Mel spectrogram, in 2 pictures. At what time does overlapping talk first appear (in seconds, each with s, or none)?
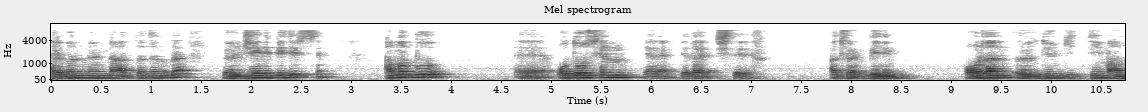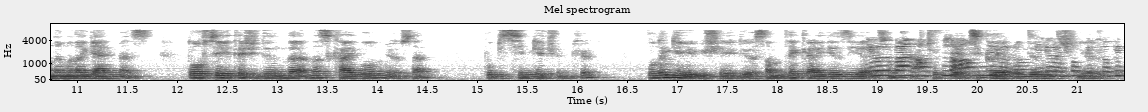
18.9 s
